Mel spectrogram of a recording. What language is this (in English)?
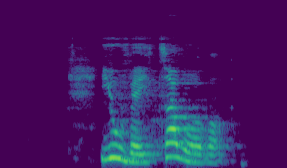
Kabyle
